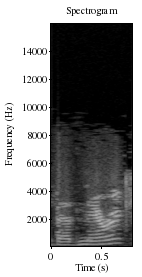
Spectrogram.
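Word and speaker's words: Badnarik: Mr. Bednarik, am I pronouncing it correctly? Yes.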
